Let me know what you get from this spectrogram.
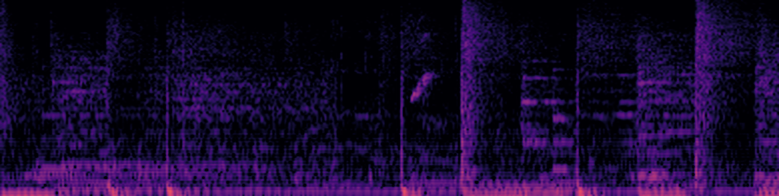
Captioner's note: John whistling his horse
